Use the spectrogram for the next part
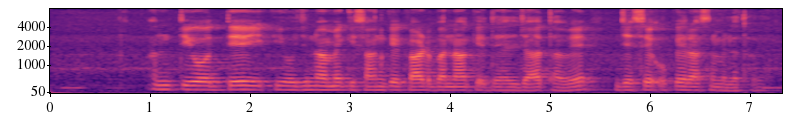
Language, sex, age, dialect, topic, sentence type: Bhojpuri, male, 25-30, Northern, agriculture, statement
